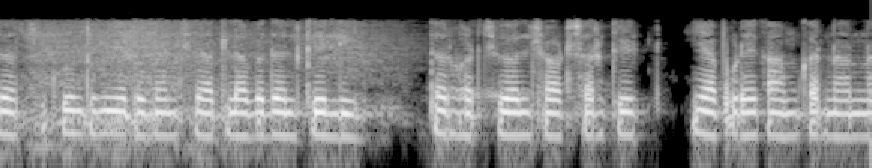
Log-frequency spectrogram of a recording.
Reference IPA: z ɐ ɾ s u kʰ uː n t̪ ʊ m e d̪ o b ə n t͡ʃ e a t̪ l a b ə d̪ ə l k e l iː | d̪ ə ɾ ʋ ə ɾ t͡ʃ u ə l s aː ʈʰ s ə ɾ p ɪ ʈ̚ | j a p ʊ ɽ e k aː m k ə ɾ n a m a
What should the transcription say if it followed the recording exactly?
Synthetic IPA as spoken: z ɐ ɾ s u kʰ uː n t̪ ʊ m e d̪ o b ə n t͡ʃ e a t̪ l a b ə d̪ ə l k e l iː | t̪ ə ɾ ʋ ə ɾ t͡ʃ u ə l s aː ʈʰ s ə ɾ k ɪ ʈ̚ | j a p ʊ ɽ e k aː m k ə ɾ n a n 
